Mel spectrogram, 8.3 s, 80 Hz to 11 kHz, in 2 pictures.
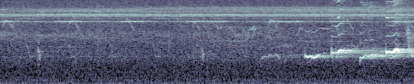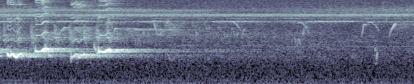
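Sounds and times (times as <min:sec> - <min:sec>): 
straw-headed bulbul singing warbled liquid whistles: 0:03.1 - 0:05.9.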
